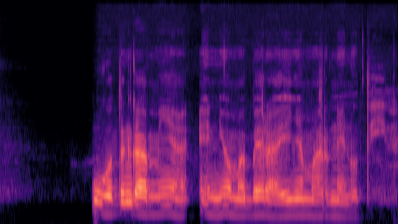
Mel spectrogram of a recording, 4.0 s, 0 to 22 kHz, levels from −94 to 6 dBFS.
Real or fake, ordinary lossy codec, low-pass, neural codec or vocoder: real; none; none; none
